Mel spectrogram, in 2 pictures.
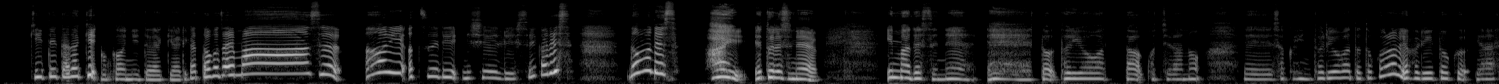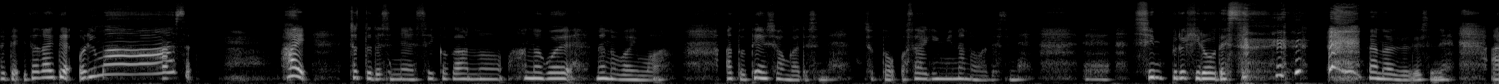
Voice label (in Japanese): フリートーク; クールな奴隷エルフ姫とのビジネスエッチ→ラブ堕ち性活2～二人きりの新婚旅行であまあま天国♪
